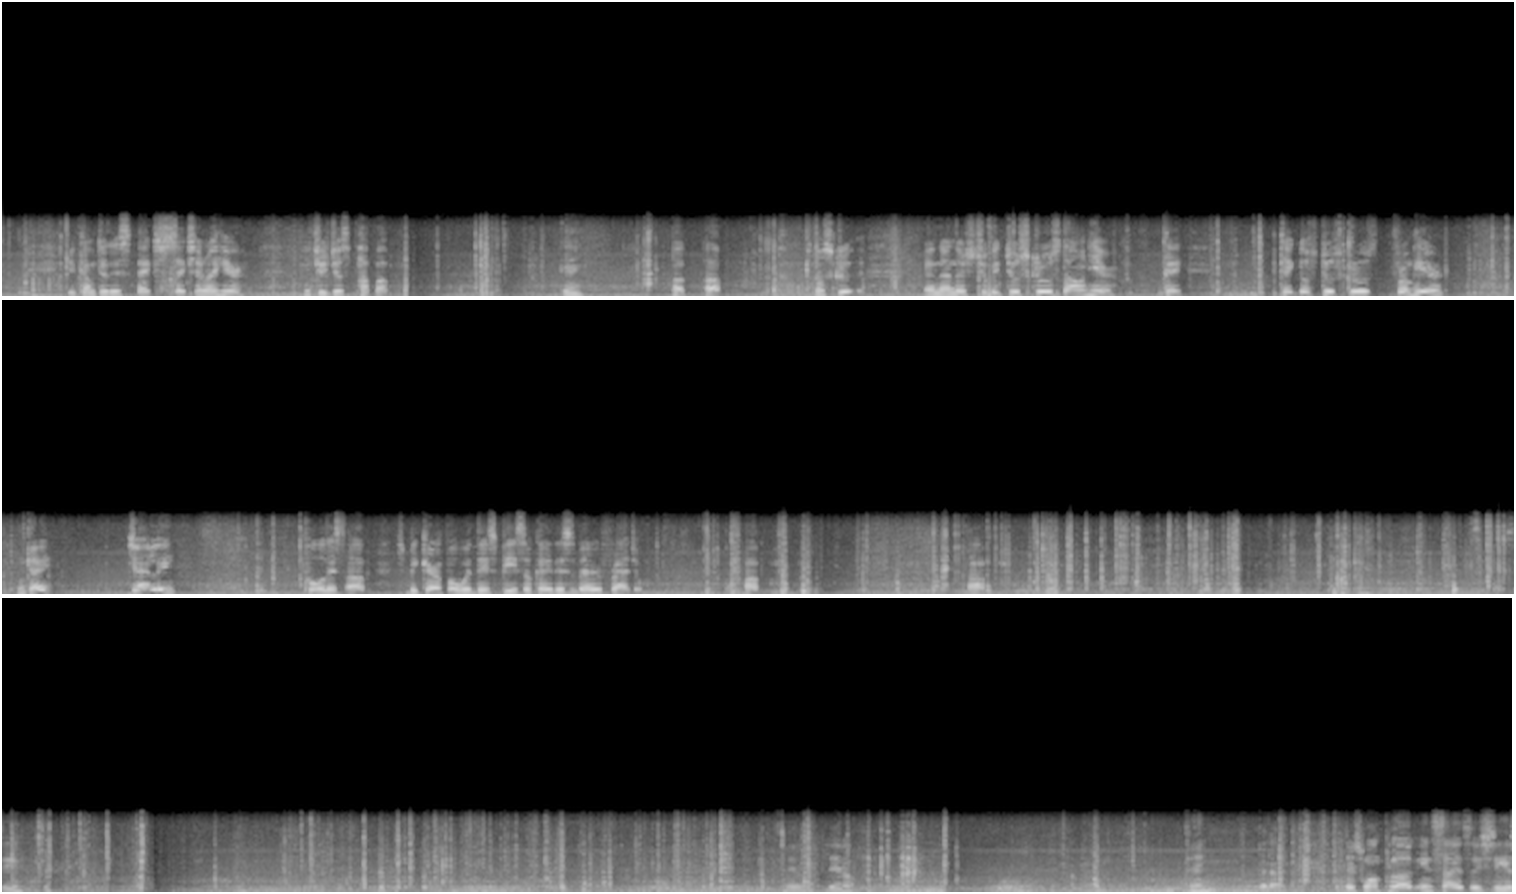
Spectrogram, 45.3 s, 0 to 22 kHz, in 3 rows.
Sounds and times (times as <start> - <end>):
Speech: 0.7 - 2.4, 3.0 - 3.9, 5.6 - 5.9, 8.1 - 8.6, 9.2 - 11.8, 12.8 - 14.4, 15.3 - 15.6, 16.4 - 16.9, 18.1 - 21.6, 24.8 - 25.0, 29.8 - 30.5, 38.0 - 38.8, 43.7 - 45.3.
